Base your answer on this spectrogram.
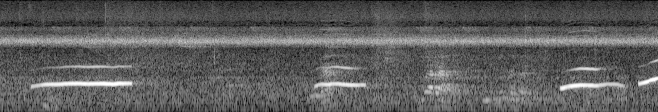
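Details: Infant female monkey cries for her absent mother while left with her grandmother; three long, pure-toned, slightly arched wails, the first held over a second, with a shorter rising cry at the end, amid a steady high hiss.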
